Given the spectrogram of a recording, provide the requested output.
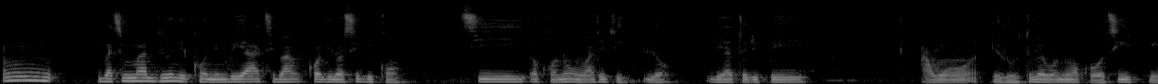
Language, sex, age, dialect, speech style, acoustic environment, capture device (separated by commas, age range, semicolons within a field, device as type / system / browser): Yoruba, male, 18-24, Nigeria - Lagos Yoruba, relaxed, people talking; nature; silence, mobile / Linux / Chrome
